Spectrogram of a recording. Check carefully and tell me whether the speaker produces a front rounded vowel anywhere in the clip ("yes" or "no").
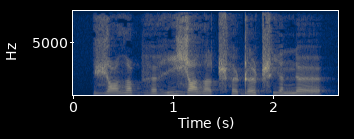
yes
